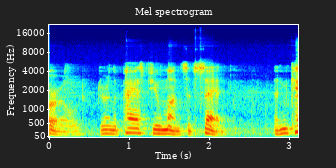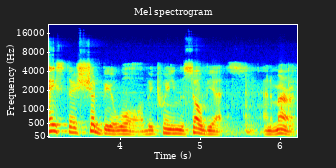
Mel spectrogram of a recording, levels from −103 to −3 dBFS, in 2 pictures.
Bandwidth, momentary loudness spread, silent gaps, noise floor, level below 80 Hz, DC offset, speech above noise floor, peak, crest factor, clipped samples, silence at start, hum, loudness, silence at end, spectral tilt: 11.5 kHz; 12 LU; none; -46 dBFS; -64 dBFS; under 0.1%; 24 dB; -6 dBFS; 18 dB; under 0.1%; 0 s; none; -23 LUFS; 0 s; -7 dB/octave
